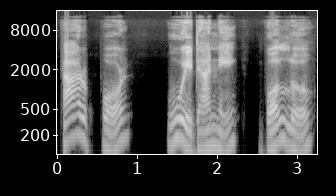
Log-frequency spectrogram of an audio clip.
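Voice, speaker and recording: A man's voice: mid-range voice, lively intonation, extremely slow, dry recording, clean studio sound. A man narrating a fairy tale in a simple, unpolished storytelling way, repeating phrases as he goes.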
